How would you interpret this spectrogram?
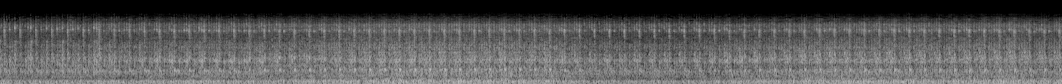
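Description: A steady, regular knock of about three per second rides over the idle throughout; the engine is knocking, cause not yet known.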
